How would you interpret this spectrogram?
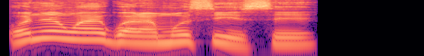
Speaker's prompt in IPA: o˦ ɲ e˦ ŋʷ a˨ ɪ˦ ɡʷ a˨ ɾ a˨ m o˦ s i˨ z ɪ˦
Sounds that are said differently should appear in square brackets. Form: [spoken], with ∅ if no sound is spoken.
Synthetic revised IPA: o˦ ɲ e˦ ŋʷ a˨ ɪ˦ ɡʷ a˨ ɾ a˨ m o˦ s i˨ [s] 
